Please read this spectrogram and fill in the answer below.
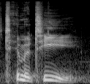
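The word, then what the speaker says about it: Timothée: and same even with it's not Timothy it's timoy timoy timoy shalom um but he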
